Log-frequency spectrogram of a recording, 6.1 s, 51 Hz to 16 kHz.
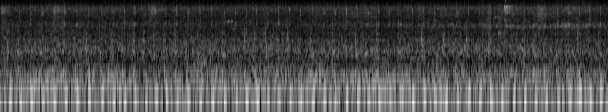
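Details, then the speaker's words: Honda CG125 motorcycle after repair, exhaust/silencer sound: steady, even single-cylinder idle with low regular beat, no knocking or tapping; earlier engine noises almost entirely gone; normal idle. "तो यहां पर देखे silencer का sound भी काफी बेहतरीन है और इंजन के फॉल को आवाजें तकरीबन खत्म हो चुकी है"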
